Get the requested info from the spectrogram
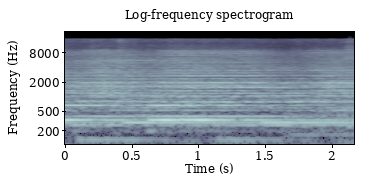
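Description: A children's ensemble of pianikas (melodicas) playing a slow melody together in long, steady held notes, with a low bass line underneath.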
